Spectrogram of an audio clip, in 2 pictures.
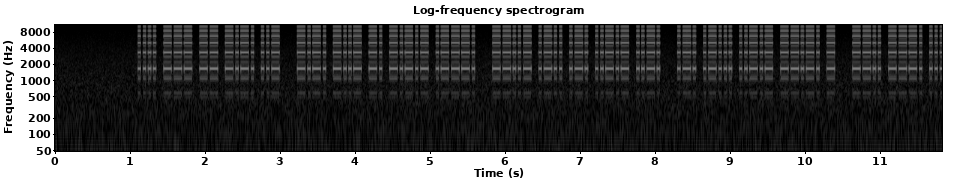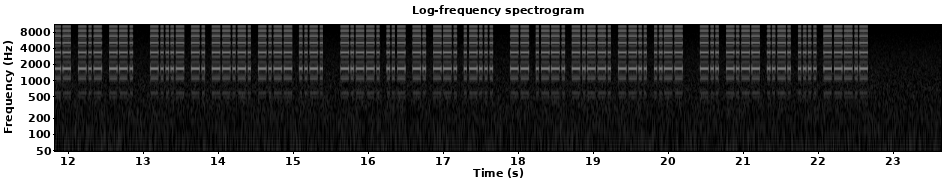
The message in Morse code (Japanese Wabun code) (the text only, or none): ヌレヨニウ ニマタサセ ヒカナミチ ナオミシム フソノワリ メタシケチ ルウタリオ ヨツルフノ ホケチヌス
